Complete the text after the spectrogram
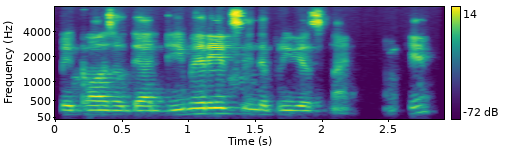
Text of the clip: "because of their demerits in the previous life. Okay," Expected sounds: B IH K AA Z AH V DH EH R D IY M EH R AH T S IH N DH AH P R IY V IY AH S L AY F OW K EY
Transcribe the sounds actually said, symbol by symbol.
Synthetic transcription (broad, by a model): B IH K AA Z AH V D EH R D IY M EH R AH T S IH N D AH P R IY V IY AH S N AY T OW K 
